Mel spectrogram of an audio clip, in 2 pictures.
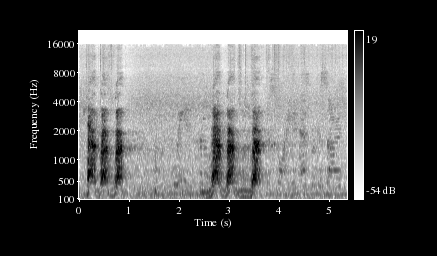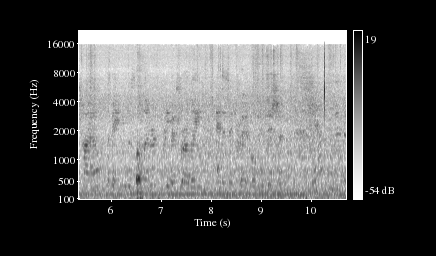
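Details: Olly, a smooth fox terrier, barks at a plastic bag blowing around in the wind: two quick bursts of three sharp barks each, followed by low human talking and a steady hum.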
